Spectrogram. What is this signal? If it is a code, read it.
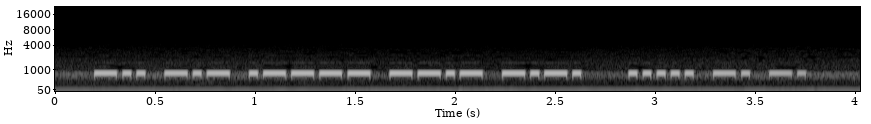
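Morse code, heard as a keyed tone, about 33 wpm, 780 Hz, with radio noise. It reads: DK1QC 5NN
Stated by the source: FS/LJ2IJ heard on 12 metres CW, from DX World.net.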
